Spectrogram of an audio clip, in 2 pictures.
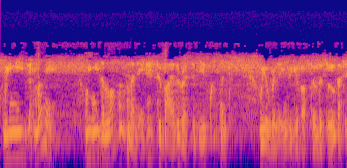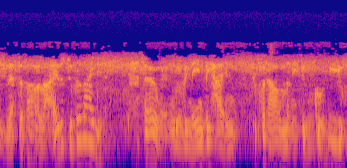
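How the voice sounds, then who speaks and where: A man's voice: fairly low pitch, sing-song, moderate pace. An actor playing a zealous old man who proclaims a reptile-ruled future, in grandiose, ominous tones, in 1940s radio acting style. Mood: calm. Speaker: eccentric old man planning to die. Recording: tinny noisy old radio broadcast.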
